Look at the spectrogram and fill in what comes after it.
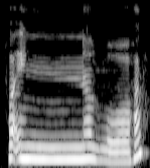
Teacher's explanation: اللہ کے نام سے پہلے زبر آ گیا تو اللہ کا نام بھی موٹا ادا کیا جائے گا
